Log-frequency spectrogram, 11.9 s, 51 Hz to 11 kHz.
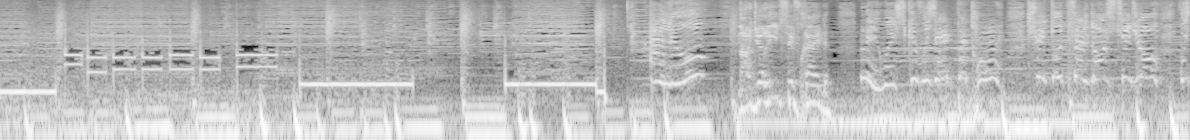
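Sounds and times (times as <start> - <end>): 
low rhythmic background: 0.0 - 11.9
mobile phone keypad tones from a number being dialed: 0.7 - 4.2, 5.1 - 6.0.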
